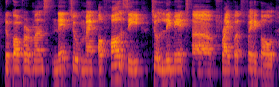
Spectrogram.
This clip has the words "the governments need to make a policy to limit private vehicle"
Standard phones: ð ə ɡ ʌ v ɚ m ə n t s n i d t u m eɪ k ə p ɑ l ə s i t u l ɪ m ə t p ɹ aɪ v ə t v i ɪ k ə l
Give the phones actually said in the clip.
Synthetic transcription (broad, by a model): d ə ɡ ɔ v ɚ m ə n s n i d t u m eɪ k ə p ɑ l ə s i t u l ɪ m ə t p ɹ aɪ f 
